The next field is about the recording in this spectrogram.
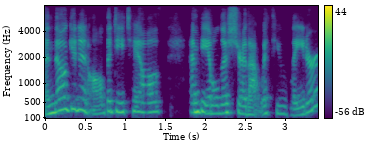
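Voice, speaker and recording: A woman's voice at a fairly high pitch. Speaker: agency loan officer presenting to farmers. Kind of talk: webinar presentation. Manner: fast.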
